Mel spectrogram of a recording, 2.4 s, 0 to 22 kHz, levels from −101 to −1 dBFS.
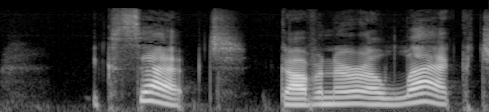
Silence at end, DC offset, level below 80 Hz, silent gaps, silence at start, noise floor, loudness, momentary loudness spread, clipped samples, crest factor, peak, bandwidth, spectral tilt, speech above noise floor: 0 s; under 0.1%; -64 dBFS; none; 0.55 s; -51 dBFS; -23 LUFS; 20 LU; under 0.1%; 18 dB; -6 dBFS; 16.5 kHz; -4.5 dB/octave; 28 dB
